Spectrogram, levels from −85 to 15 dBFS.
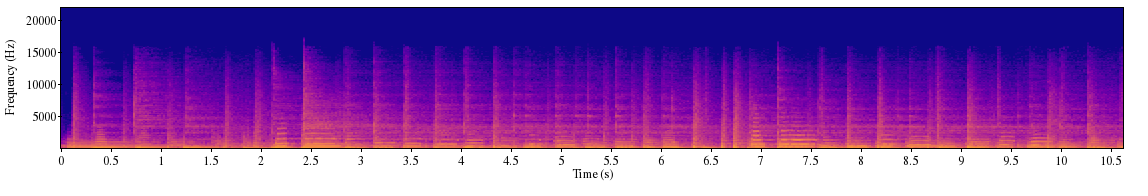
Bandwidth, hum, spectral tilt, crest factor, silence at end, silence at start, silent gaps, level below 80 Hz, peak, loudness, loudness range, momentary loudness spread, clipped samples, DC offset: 13.5 kHz; none; -7 dB/octave; 14 dB; 0 s; 0 s; none; -32 dBFS; 0 dBFS; -15 LUFS; 2 LU; 6 LU; under 0.1%; under 0.1%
